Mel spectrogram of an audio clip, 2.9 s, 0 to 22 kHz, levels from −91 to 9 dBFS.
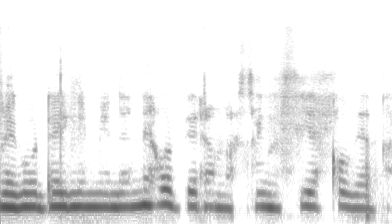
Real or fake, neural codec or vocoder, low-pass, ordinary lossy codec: fake; codec, 32 kHz, 1.9 kbps, SNAC; 14.4 kHz; none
